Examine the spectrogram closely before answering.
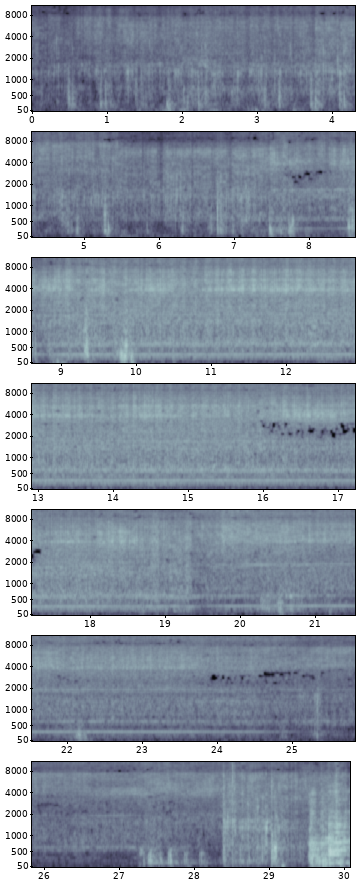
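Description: Small electric motor of a homemade toy tractor whirring steadily, a hissy buzz with a low hum that steps up in pitch about two-thirds of the way through. A few knocks near the end.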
